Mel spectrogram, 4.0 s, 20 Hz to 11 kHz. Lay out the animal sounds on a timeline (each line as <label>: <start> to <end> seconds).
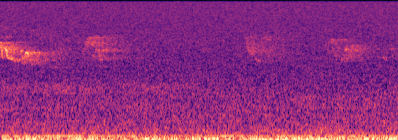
Red-eyed Vireo (Vireo olivaceus): 0.0 to 4.0 seconds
